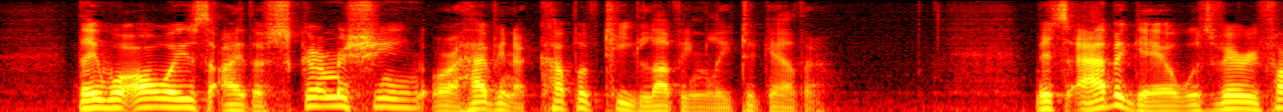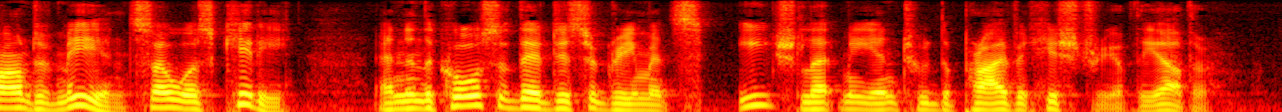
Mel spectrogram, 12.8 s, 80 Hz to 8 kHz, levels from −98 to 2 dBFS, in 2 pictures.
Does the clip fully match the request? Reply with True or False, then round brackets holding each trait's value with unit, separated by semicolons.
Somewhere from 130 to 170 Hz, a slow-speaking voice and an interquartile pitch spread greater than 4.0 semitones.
False (140 Hz; 190 wpm; 5.3 semitones)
